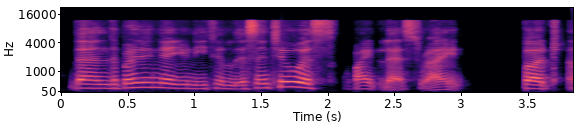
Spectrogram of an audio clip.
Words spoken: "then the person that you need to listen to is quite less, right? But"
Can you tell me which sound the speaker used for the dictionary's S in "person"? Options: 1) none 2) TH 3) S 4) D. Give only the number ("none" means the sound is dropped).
1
